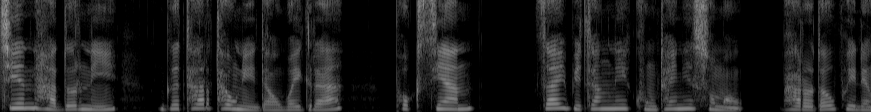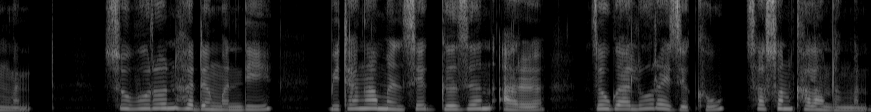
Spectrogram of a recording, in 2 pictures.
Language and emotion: Bodo, neutral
